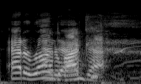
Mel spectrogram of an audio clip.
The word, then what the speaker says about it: Adirondack: Adirondack. – I can't see the word. – I know. She had been born somewhere in the Adirondack Mountains, which I don't know where those are.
